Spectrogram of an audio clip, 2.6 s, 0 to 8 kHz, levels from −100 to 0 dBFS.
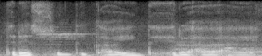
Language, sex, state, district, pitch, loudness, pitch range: Hindi, male, Maharashtra, Mumbai Suburban, 115 Hz, -16 LUFS, 110-125 Hz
